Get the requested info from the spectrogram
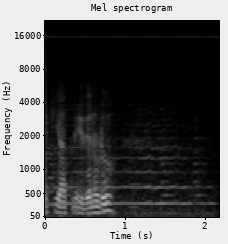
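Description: A man's voice for the first part of a second, then a steady buzzing tone held on one pitch for the rest.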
